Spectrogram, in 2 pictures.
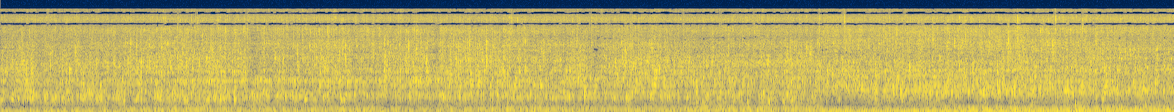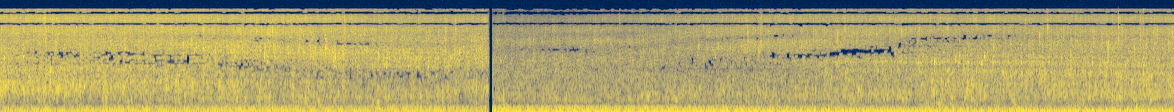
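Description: Spring water trickling and splashing steadily down an icicle-hung rock ledge.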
